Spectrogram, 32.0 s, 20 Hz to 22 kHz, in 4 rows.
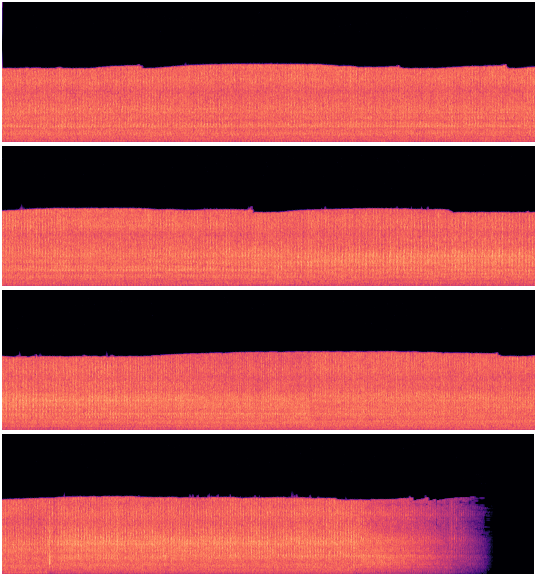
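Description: Tracked snowblower with a four-stroke Mitsubishi engine running steadily under load while its auger and impeller throw snow out of the chute, a dense rushing noise over the engine note. The sound shifts slightly about 25 seconds in.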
